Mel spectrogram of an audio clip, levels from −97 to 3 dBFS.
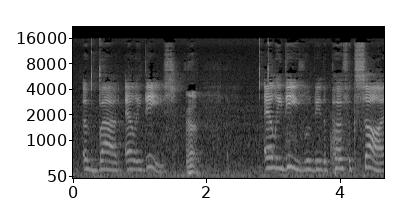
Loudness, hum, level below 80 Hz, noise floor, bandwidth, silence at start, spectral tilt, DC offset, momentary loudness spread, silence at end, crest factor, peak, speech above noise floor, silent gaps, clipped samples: -32 LUFS; none; -62 dBFS; -55 dBFS; 16 kHz; 0 s; -1 dB/octave; under 0.1%; 15 LU; 0 s; 20 dB; -14 dBFS; 21 dB; none; under 0.1%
